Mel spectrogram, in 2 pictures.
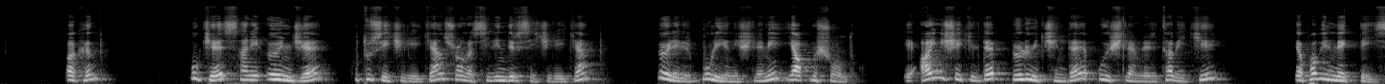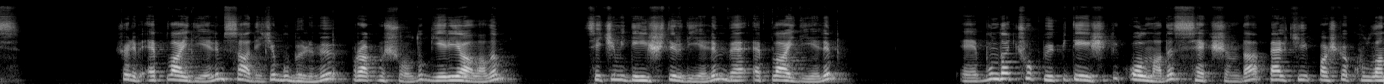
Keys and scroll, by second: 11.7 ctrl+z, 17.6 ctrl+z.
